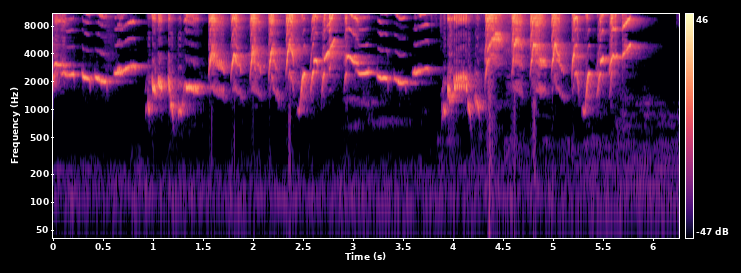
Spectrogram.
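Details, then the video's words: Champion white-rumped shama (murai batu) singing in the full 'gacor full isian' style: fast, rich, almost unbroken phrases of clear whistles, trills and buzzy notes that sweep between high and lower pitches for about six seconds. "Suara burung muarai batu juara gacor full isian"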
